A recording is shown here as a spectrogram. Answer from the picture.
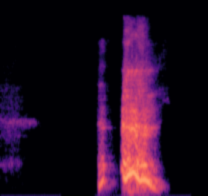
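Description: A man clears his throat once, a short rasping voiced sound about a second in, after a moment of near silence.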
